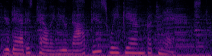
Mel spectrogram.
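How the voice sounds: A cartoonish character voice at a moderate pace, with loud music in the background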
